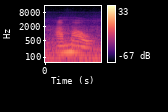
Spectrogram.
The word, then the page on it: amau: Wamesa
